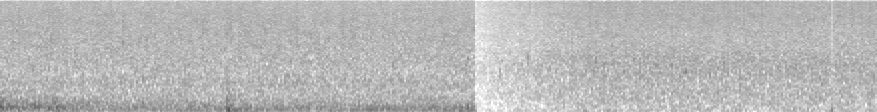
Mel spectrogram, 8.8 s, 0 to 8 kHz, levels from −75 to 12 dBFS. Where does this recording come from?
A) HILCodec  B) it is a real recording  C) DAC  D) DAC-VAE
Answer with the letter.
D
